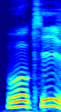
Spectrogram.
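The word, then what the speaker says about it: おおき: Ooki, j'en avais un petit peu parlé dans le cours sur la prononciation, où je vous avais dit que effectivement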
